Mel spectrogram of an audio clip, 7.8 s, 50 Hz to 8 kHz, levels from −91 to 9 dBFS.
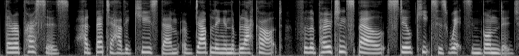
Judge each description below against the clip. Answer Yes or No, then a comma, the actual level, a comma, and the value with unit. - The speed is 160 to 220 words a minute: Yes, average, 175 wpm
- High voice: Yes, high, 230 Hz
